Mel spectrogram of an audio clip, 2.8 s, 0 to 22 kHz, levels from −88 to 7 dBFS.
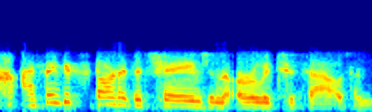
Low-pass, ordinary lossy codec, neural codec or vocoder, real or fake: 5.4 kHz; AAC, 24 kbps; none; real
